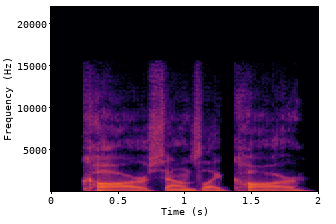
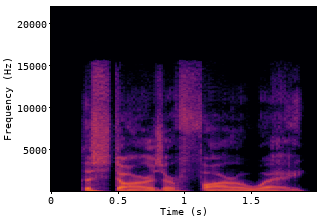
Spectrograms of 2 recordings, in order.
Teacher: Unlike British English, Americans stretch their R sounds. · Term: The secret R sound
